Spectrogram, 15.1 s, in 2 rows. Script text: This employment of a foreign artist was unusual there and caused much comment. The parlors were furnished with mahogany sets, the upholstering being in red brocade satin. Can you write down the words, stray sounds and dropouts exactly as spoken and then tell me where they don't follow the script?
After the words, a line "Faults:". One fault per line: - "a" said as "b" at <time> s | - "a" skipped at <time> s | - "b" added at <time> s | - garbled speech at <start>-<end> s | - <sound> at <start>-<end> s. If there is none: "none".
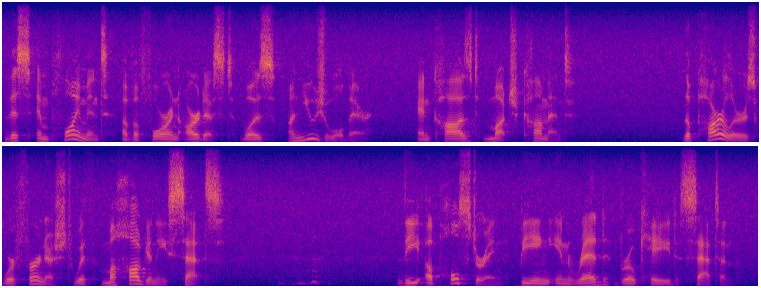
This employment of a foreign artist was unusual there and caused much comment. The parlors were furnished with mahogany sets, the upholstering being in red brocade satin.
Faults:
- laugh at 10.3-11.1 s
